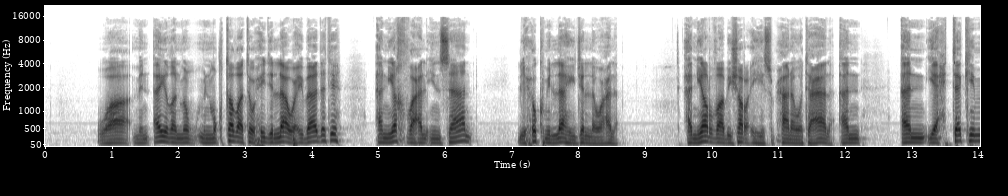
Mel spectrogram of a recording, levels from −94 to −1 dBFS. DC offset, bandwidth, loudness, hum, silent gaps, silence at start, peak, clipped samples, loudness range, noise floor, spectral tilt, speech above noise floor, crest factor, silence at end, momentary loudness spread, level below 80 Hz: under 0.1%; 16 kHz; -20 LUFS; none; none; 0.8 s; -4 dBFS; under 0.1%; 3 LU; -68 dBFS; -5 dB/octave; 49 dB; 16 dB; 0 s; 8 LU; -46 dBFS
